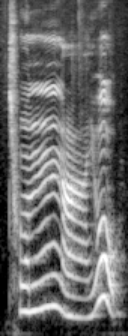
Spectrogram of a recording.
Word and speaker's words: 좋나요: So it softens to 은 and then н. So this 좋나요 is pronounced 좋나요.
